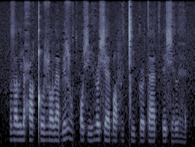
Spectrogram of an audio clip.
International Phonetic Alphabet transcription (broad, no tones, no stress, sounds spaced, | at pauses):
z ʌ l i ħ ɑ ǃ ʊ ɮ ɔ l æ ɓ ɪ ɮ ɔ̤ t͡sʼ ɔ ɕ i ɦ ə˞ ɕ ɛ ɓ ɑ f ɛ̤ ǀ i k ə˞ t æ t͡sʼ ɪ ɕ ɛ̤ l ɛ̤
